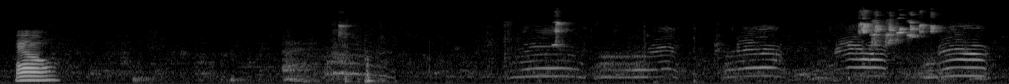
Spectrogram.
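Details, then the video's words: A medium Persian cat keeps meowing for food moments after a meal, as if cross; after a sharp opening sound, a run of five or six arched, wavering meows follows every second or so, with someone talking softly. "kucing meong meong meminta makan"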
